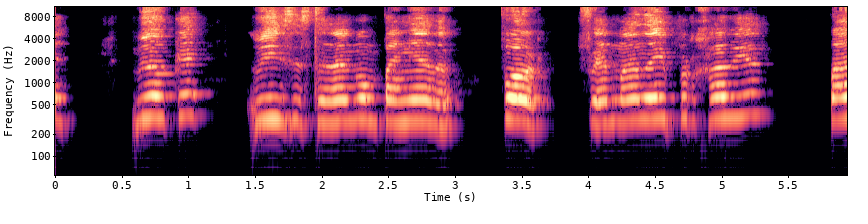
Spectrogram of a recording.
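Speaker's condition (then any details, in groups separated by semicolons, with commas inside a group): Cerebral palsy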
